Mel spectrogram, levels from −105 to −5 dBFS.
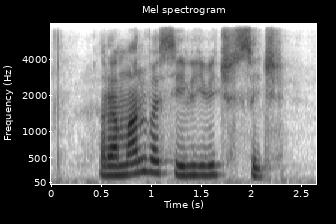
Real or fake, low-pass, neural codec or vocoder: fake; 7.2 kHz; codec, 24 kHz, 6 kbps, HILCodec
